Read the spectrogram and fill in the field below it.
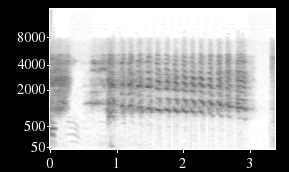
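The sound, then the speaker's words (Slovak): A hen clucks in a fast, steady run of about fifteen sharp pulses, following a short opening squawk, loud and clear with no talking over it. “ako, tá, ako tá sliepka”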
